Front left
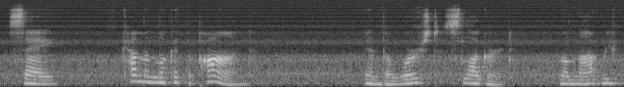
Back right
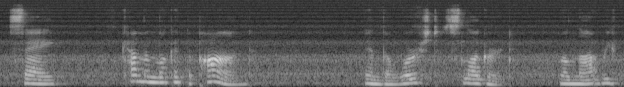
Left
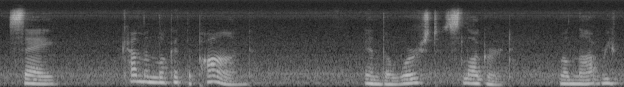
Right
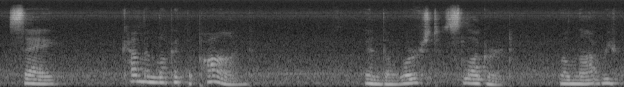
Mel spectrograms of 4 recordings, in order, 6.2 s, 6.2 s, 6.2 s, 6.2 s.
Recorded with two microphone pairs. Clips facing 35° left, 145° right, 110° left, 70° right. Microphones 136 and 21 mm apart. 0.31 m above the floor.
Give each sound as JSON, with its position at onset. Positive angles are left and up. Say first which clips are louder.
{"t": 0.1, "sound": "a woman speaking", "louder": "even, left 4 dB", "azimuth_deg": 110, "distance_m": 1.3}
